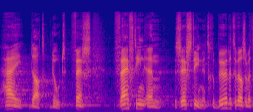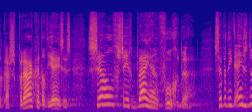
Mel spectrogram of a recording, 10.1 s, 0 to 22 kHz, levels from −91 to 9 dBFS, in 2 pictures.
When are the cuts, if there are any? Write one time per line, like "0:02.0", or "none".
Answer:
none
